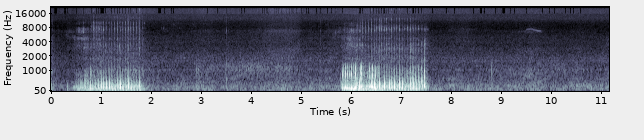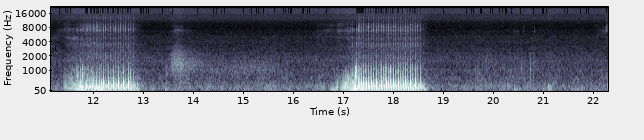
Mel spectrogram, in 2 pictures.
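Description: A Boston Terrier snores with deep, rattling intakes of breath, each rough rumble lasting a second or more. The snores repeat steadily about every five seconds, with quiet pauses between them.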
